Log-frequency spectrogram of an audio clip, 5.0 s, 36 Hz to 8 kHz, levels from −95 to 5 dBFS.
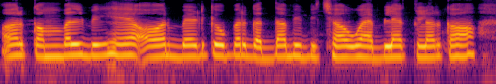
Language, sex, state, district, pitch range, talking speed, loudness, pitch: Hindi, female, Jharkhand, Palamu, 210-225 Hz, 195 wpm, -14 LUFS, 220 Hz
